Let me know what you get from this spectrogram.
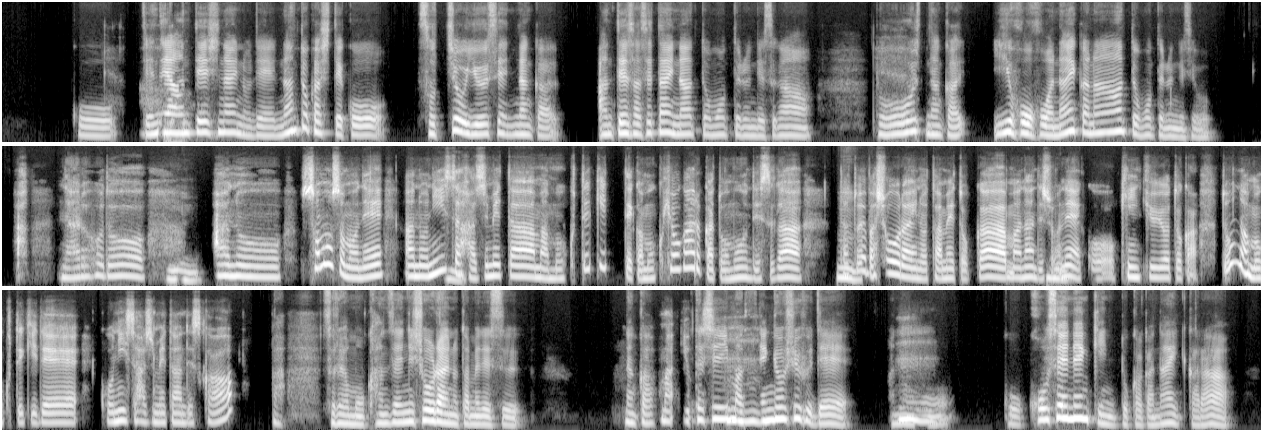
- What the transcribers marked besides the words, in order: tapping
- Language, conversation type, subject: Japanese, advice, 毎月決まった額を貯金する習慣を作れないのですが、どうすれば続けられますか？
